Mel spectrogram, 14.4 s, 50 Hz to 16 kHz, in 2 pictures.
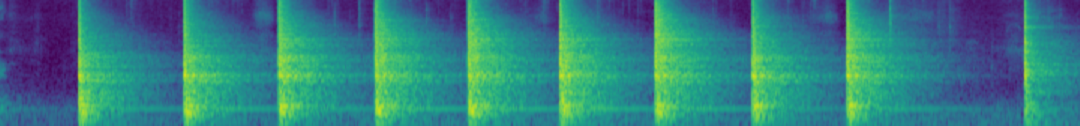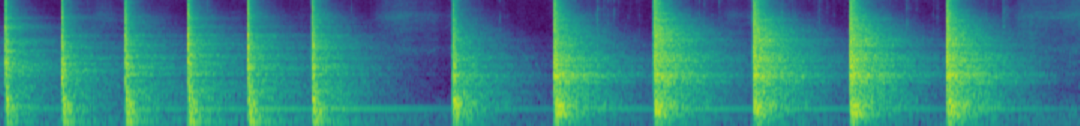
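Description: Hammer blows on the side of a Volvo V50's steel front hub carrier, about twenty sharp metallic strikes to shock the ball joint's taper loose without a splitter. They come at about one and a half a second, with a quicker run of about eight blows in the middle. A steady ring sounds under the blows.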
